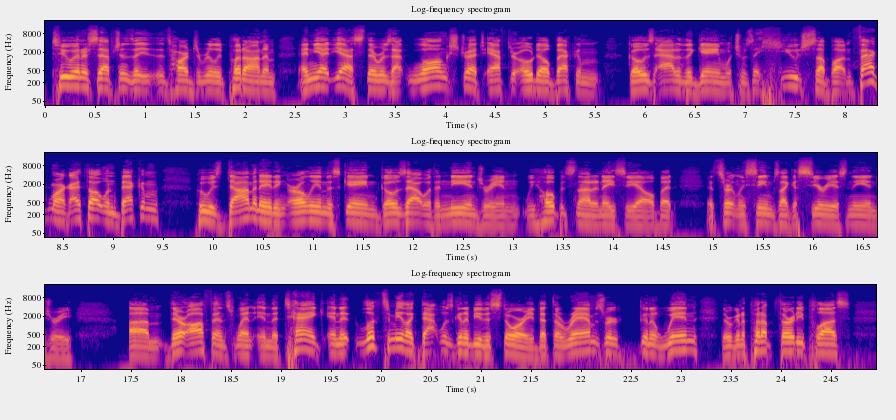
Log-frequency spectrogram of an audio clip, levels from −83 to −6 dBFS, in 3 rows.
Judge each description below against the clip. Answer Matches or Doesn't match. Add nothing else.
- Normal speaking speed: Doesn't match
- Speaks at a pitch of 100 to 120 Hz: Matches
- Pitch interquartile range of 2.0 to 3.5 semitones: Doesn't match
